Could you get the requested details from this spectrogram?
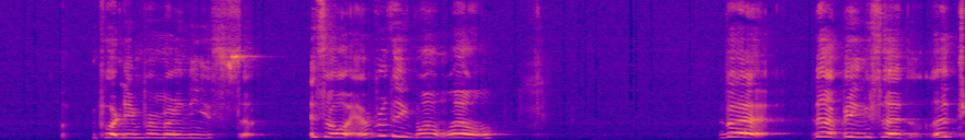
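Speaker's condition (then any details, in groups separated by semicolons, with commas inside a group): Quadriplegic cerebral palsy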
